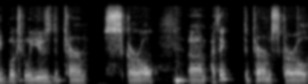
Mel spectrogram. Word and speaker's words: scurl: okay so and again this is pronounced skirl or scaler girl so this is a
